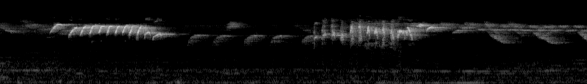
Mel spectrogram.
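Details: Nonstop Oriental white-eye song used to stimulate other birds: a fast even trill of high notes, soft scattered chirps, then a dense buzzy twittering burst.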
